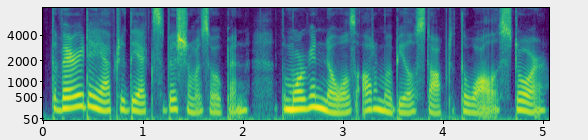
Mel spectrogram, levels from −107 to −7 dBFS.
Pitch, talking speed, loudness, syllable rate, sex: 200 Hz, 200 wpm, -18 LUFS, 7.4 syllables/s, female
